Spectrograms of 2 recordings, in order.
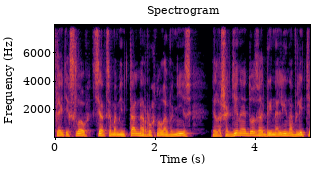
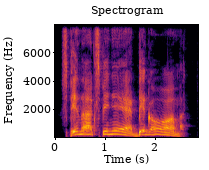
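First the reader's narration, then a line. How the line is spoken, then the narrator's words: Roar. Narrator (Russian): взревел Шип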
